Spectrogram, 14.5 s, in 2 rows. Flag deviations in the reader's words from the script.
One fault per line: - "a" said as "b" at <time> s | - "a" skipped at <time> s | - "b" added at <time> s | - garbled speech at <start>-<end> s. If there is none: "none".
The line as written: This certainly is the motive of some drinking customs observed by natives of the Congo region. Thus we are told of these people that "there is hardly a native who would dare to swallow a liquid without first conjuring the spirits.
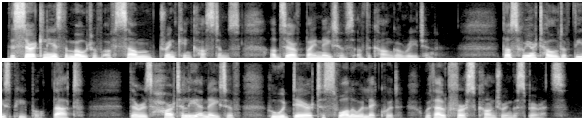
- "hardly" said as "heartily" at 9.3 s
